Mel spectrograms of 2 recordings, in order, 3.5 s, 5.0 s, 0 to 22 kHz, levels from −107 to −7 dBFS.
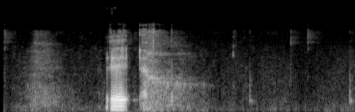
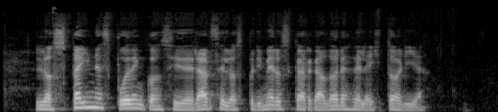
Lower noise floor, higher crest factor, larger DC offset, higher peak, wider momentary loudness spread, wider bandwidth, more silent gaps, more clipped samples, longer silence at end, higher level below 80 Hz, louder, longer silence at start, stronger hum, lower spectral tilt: second, -70 dBFS vs -83 dBFS; about the same, 24 dB vs 20 dB; neither; first, -2 dBFS vs -20 dBFS; first, 24 LU vs 8 LU; second, 7.8 kHz vs 16 kHz; neither; neither; first, 2 s vs 0.75 s; first, -58 dBFS vs -80 dBFS; first, -21 LUFS vs -39 LUFS; first, 1.1 s vs 0.35 s; neither; about the same, -7 dB/octave vs -6 dB/octave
